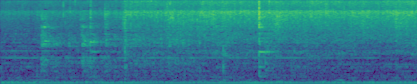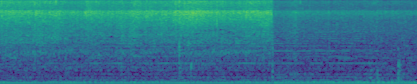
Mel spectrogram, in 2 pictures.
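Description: Sliced onions with curry leaves and turmeric frying in oil in an aluminium pot while being stirred: a hissing sizzle, strongest from about a second in until near the end, with a few short knocks of the stirring spoon against the pot, over a steady low hum.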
